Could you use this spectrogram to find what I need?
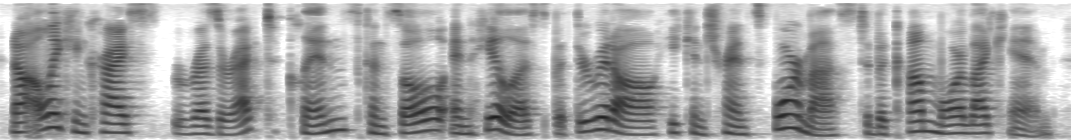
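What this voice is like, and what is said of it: Reading like an infomercial pitch. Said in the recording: “you sounded like an infomercial ... this is an infomercial”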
